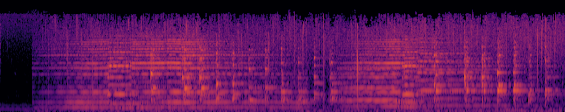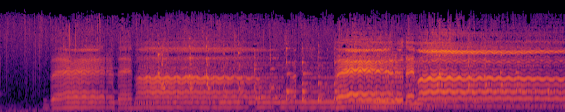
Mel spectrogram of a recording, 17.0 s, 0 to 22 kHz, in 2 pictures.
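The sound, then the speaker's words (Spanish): An old tango record from 1938 plays: a steady orchestral passage with bright, sustained melody lines, then a vocalist begins singing over the band, all beneath a faint crackling surface hiss. “Esta grabación es del año 38, ¿qué te parece así?”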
